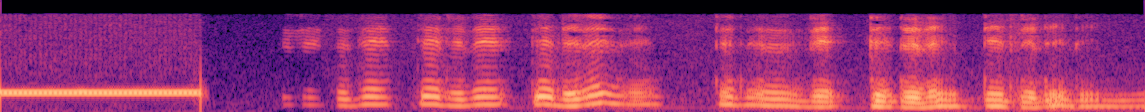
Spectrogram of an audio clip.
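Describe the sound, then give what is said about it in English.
A telephone dial tone plays as a steady, even hum for about a second, then cuts off abruptly, and people start talking. “And I still don't get why we dial him.”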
